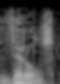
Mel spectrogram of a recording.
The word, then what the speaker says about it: victuals: It was not only a few years ago that I realized Vittles is spelled Victuals.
